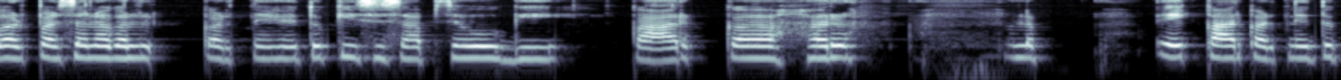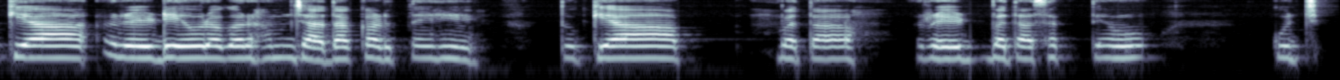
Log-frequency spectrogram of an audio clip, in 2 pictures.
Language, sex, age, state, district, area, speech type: Hindi, female, 18-30, Madhya Pradesh, Ujjain, urban, spontaneous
